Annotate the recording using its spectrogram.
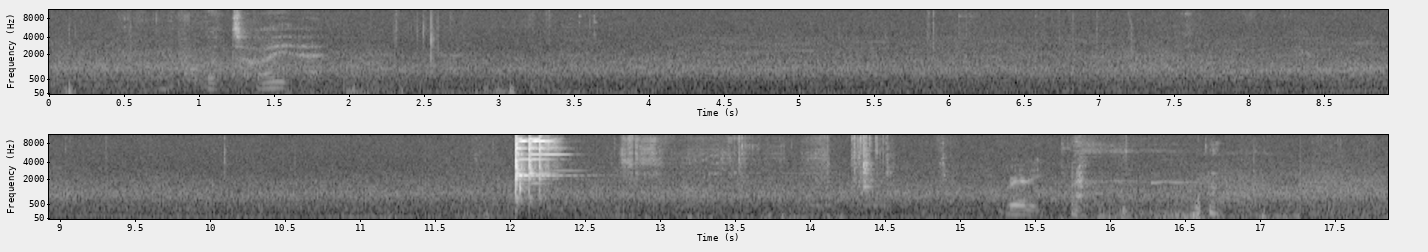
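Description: A bicycle chain and gears rattle and click under a gloved hand.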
